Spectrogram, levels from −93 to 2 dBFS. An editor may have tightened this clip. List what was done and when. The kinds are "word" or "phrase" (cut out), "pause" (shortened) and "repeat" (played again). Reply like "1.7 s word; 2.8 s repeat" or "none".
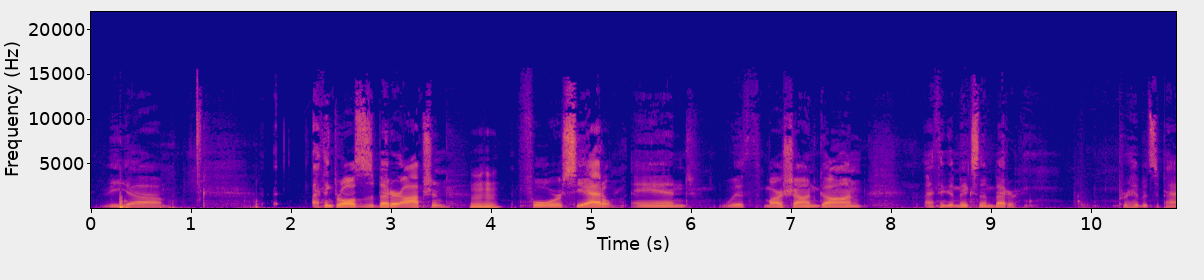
2.4 s word; 9.3 s word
